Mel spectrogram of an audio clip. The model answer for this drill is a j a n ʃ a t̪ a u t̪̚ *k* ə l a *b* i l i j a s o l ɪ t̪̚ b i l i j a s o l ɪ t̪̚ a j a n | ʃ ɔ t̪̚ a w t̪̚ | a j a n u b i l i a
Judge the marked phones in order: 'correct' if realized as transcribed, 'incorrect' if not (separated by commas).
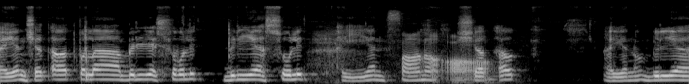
incorrect, correct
